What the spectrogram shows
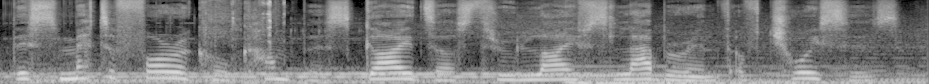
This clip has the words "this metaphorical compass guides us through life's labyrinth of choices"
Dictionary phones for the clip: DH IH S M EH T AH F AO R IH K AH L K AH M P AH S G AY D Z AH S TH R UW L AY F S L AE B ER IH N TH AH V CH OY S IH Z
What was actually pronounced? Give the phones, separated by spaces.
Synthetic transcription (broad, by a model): DH IH S M EH T AH F AO R IH K AH L K AH M P AH S G AY D Z AH S TH R UW L AY F S L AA B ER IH N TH AH V CH OY S IH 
